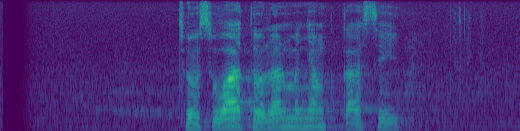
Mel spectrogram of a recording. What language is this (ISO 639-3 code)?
jav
